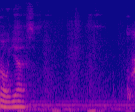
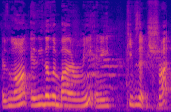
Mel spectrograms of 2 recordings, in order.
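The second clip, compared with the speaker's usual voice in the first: louder, slowed at first; teasing; 5 dB louder than usual. Real, not acted. Telling her baby to keep working, loud teasing. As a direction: cheer him on wryly.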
